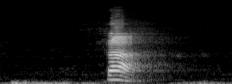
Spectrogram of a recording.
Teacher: huruf ta yang dari ujung lidah ya, bersentuhan dengan ujung gigi seri atas, 2 gigi seri atas.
